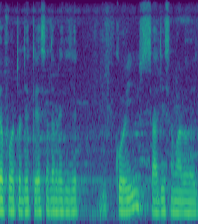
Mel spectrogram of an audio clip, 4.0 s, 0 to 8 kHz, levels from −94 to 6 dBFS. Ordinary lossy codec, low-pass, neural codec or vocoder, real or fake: none; none; none; real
